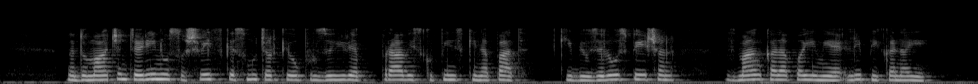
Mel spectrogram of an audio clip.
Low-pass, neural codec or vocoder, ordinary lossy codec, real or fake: 5.4 kHz; none; none; real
